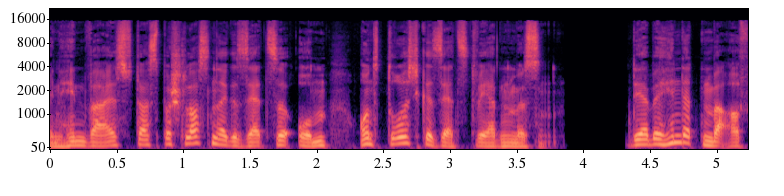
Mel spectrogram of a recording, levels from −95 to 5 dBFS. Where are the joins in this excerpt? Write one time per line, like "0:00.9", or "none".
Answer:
none

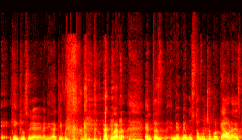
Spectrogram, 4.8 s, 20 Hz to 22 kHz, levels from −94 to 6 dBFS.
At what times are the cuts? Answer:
none

